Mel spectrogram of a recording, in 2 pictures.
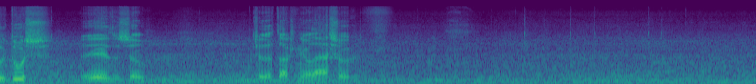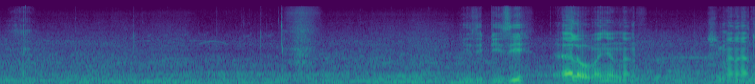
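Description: Motorcycle engines roar and rev up and down.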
